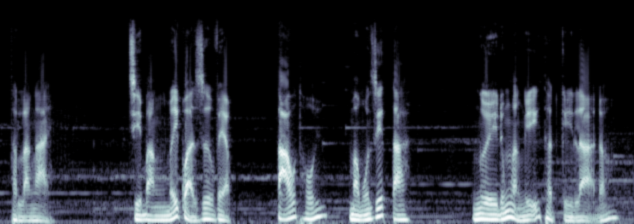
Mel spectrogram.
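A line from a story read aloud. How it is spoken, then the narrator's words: Cold. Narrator (Vietnamese): Bạch Tử Cống lạnh lùng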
